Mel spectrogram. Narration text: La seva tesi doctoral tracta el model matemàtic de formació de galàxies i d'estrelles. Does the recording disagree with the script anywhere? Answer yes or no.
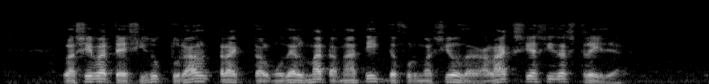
no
